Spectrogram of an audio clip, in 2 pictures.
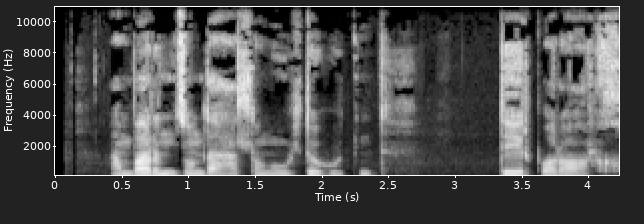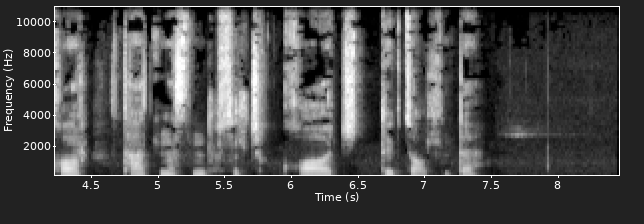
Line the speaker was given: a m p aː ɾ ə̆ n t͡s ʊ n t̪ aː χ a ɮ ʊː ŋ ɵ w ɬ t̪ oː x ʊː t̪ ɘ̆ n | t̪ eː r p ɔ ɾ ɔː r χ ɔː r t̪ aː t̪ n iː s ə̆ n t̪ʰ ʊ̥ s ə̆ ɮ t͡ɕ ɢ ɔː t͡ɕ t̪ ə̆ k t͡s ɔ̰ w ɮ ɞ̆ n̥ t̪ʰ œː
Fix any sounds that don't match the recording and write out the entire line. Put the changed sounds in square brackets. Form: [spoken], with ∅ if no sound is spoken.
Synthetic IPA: a m p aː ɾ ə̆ n t͡s ʊ n t̪ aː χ a ɮ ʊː ŋ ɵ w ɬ t̪ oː x [uː] t̪ ɘ̆ n | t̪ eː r p ɔ ɾ ɔː r χ ɔː r [t̪ʰ] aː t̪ n [aː] s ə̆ n t̪ʰ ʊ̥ s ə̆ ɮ t͡ɕ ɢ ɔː t͡ɕ t̪ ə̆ k t͡s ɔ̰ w ɮ ɞ̆ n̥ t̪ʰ œː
